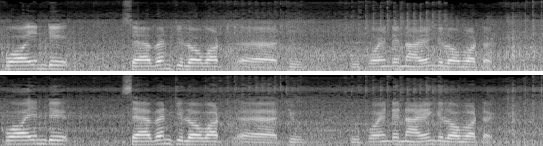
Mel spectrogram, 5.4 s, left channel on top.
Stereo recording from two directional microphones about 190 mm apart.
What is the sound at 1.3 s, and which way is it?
Speech, 30° right (ahead or behind).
